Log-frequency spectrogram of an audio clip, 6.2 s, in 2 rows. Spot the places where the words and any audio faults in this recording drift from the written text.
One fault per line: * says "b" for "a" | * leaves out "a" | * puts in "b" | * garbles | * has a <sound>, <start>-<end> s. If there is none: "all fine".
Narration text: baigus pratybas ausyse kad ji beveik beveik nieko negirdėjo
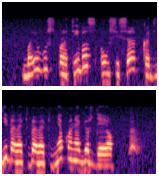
* has a bark, 5.6-5.9 s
